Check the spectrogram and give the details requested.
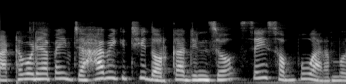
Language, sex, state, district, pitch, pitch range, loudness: Odia, female, Odisha, Khordha, 230 Hz, 205-260 Hz, -17 LUFS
